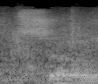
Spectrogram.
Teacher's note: you also have the sh just replaced down to a s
